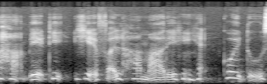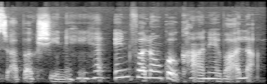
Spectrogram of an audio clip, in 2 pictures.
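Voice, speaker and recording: A woman voicing a kindly old mother bird in a cartoon story, speaking softly and gently with a breathy voice. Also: high-pitched, takes it slowly, exaggerated voice. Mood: motherly.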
